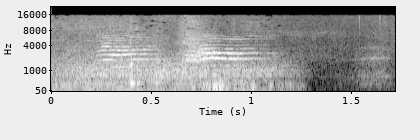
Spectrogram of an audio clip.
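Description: A domestic cat meows, a drawn-out, wavering cry lasting about a second, then cuts off into near silence.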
